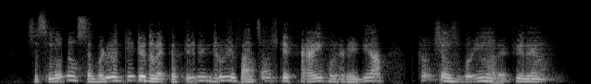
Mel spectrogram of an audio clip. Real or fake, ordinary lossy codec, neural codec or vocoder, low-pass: fake; none; codec, 44.1 kHz, 0.9 kbps, DAC; 19.8 kHz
